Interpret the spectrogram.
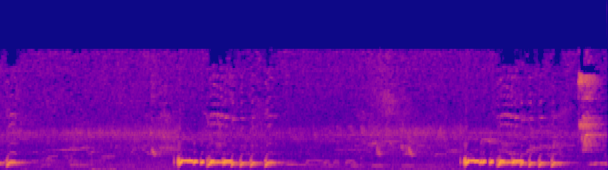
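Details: A chatty local zebra dove sings as a lure for other zebra doves. A trailing coo is followed by two full phrases about three seconds apart. Each phrase is a rapid stutter of short notes that fades into softer rolling coos.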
